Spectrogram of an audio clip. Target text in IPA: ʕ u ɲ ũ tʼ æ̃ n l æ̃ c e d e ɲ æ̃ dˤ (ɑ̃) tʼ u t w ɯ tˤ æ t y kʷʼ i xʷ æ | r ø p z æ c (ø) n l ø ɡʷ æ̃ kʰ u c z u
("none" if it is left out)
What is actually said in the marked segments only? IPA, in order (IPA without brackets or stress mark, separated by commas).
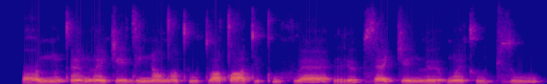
ɑ̃, e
